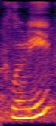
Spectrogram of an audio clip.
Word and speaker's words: Cluney: as Instagram and Cluney. Sounds like the actor, but it's spelled C-L-U-N-E-Y.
